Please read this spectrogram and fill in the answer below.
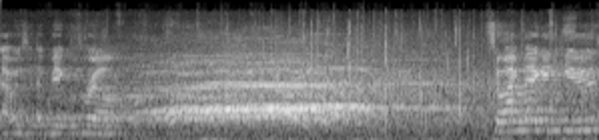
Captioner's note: applause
